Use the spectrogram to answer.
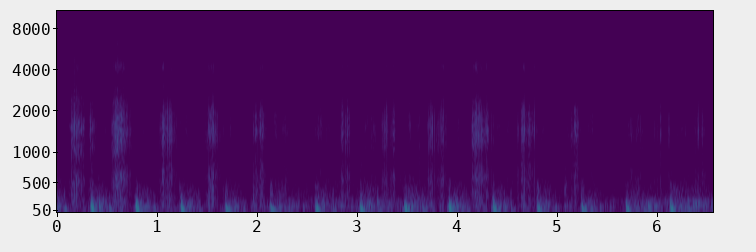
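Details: Heart under compression: low, muffled heartbeats at a fast rate with uneven spacing, stumbling beats; irregular rhythm with skipped beats.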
